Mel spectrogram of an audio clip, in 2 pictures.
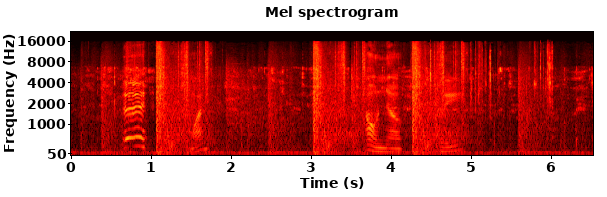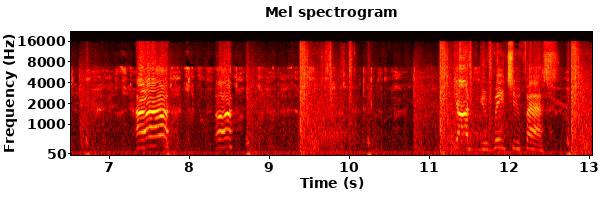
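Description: A shotgun fires loud booming shots again and again.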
